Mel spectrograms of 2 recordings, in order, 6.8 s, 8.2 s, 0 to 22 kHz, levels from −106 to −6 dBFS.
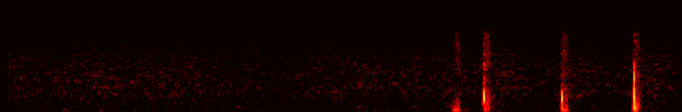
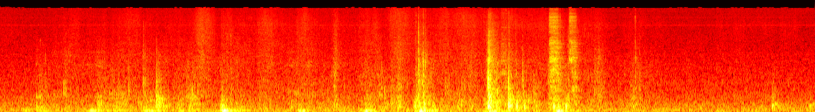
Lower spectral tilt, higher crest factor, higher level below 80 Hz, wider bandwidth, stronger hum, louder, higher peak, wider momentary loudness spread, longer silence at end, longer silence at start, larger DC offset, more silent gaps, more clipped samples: first, -7.5 dB/octave vs -5.5 dB/octave; first, 38 dB vs 26 dB; second, -84 dBFS vs -30 dBFS; second, 5.4 kHz vs 17 kHz; first, 50 Hz at -105 dBFS vs none; second, -52 LUFS vs -27 LUFS; second, -22 dBFS vs 0 dBFS; second, 7 LU vs 19 LU; first, 0.45 s vs 0 s; first, 4.55 s vs 0 s; neither; neither; neither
